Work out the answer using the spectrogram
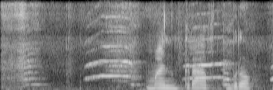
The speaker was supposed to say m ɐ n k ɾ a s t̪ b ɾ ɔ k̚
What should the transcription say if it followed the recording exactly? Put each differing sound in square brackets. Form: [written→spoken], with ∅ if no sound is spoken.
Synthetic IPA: m [ɐ→a] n k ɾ a [s→f] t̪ b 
